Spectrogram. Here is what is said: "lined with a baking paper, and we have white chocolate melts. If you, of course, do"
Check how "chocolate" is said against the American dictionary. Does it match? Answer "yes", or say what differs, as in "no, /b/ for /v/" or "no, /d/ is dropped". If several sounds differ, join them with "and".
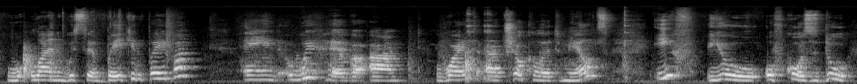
yes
